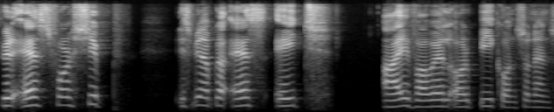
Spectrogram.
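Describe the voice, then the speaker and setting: A man teaching beginner English in a lesson, speaking slowly and spelling words out letter by letter. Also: high voice, pushed and bright, clean tone, dull audio.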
